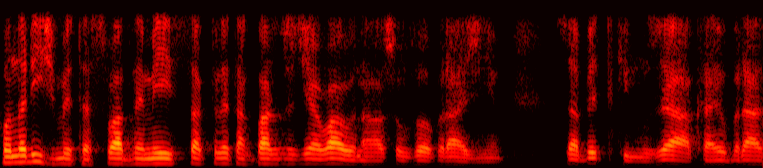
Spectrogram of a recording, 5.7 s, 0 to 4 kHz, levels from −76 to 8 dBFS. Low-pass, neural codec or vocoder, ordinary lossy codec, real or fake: 3.6 kHz; codec, 24 kHz, 0.5 kbps, DualCodec; none; fake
